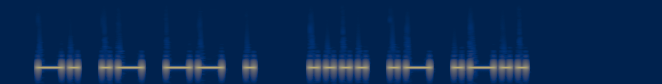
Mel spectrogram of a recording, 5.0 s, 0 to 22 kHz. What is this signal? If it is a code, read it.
Morse code, heard as a keyed tone, about 20 wpm, 700 Hz. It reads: NAME HAL
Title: Practice QSO - Exchange 1 - Beginning - 20wpm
